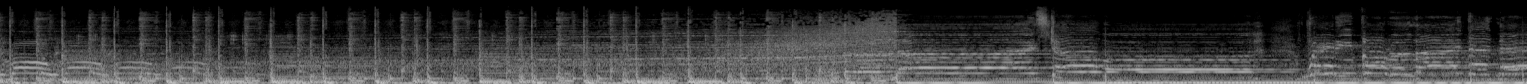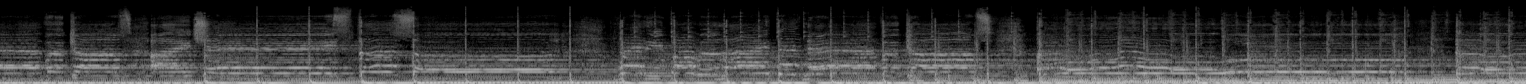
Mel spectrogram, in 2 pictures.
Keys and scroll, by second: 3.1 w, 6.9 w, 7.3 d, 8.0 w, 8.3 s, 12.0 w, 12.5 s, 17.5 w, 18.7-20.3 typing, 22.5 a, 24.2-25.1 typing.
